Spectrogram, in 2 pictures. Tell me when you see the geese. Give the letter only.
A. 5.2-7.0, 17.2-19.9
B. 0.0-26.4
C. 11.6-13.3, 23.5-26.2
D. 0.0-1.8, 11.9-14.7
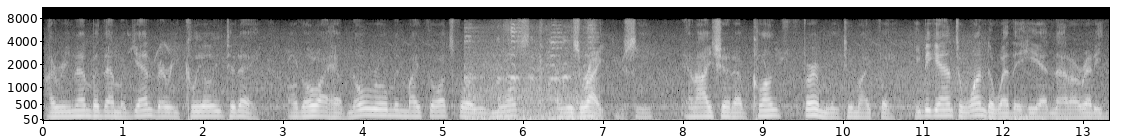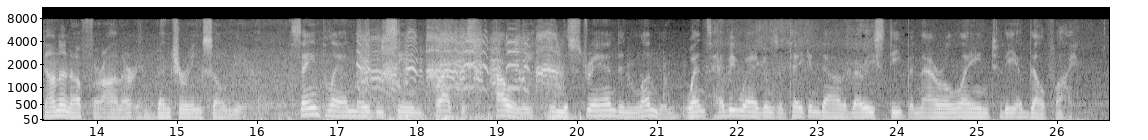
A.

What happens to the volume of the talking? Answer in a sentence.
The loudness of the talking stays about the same.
